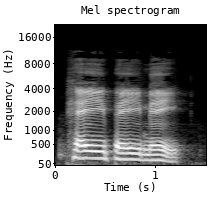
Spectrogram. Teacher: 바이레비얼은요. 두 개의 입술이 붙어서 나는 소리고요. 페이, 베이, 메이 이 소리에 들어가 있는 프브무가 바이레비얼에 해당됩니다.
